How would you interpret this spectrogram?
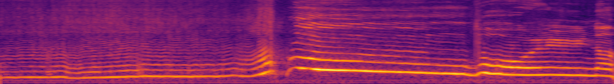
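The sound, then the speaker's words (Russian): A voice imitates a wasp's buzzing: a steady, loud drone for about six seconds that swoops up in pitch midway, then slowly slides lower. “Укуси, оса, корову!”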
